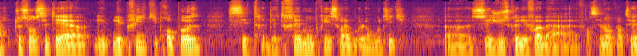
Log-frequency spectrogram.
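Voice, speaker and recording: A card collector YouTuber with a stuffy nose from a cold chats casually with viewers while showing off cards he bought, rambling with lots of fillers and restarts. His voice is fairly low, a little mellow and nasal, with slight background noise.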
